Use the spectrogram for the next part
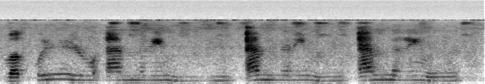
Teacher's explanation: इदगाम की कितनी किस्में हैं, 2, उसमें से है या व मीम नून, मतलब यहाँ इदगाम मअल गुन्ना का फ़ायदा हो रहा है तो तनवीन नून को हम मीम में दाखिल करके पढ़ेंगे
